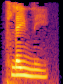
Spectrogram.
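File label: "plainly", English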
